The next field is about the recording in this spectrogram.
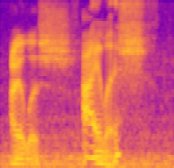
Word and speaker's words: Eilish: Anyway, and then we had a song that I just started liking today, Bad Guy by Billie Eilish.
